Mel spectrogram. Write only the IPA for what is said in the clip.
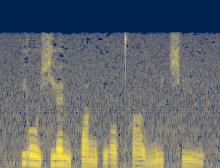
pjo˥˨ʊ̯ɕjɛ˥˨n fɑ˥˨ŋpwɔ˨˦t̪ʰɑ˨˦ʊ̯ mi˥˨t͡ɕʰi˥˨

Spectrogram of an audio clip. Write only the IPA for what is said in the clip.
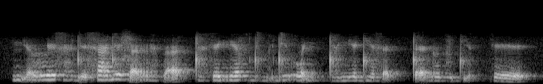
nʲæ̰lːexæ̤dḛ xæde zæ̰ræ̤bæ̰ tːæ̤xe rʲævi̤ di̤bḭdir wɛ̰nʲtːæ̤nʲɛ tʲæxɛ̰tːɛ̰ɡɹi̤v tʲæ̰kːe

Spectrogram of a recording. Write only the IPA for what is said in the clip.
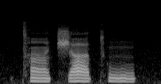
tʰã˨t͡ʃa˨ tʰũ˨

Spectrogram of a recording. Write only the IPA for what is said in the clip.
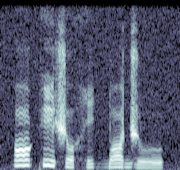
ɔ˦kĩ˦˨ʃo˨ hi˨ɡ͡bɔ˧d͡ʒu˨

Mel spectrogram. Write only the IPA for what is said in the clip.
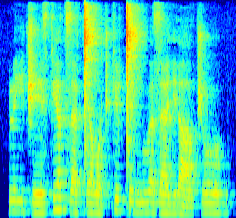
ɭiːt͡ʃeːzkeɐ̯ d͡zæɐ̯ǀelˠot͡ʃkiɭ ǀiɭŋuːɐ̯zælʲe ɾaːlˠt͡ʃoːb

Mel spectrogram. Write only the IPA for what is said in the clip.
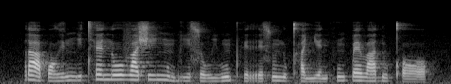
ɾaː˦˨pɔ˨ɣɪ˨˦ ŋi˨˦tʰɛ˦noː˦ va˦ʃiː˦ŋũ˨biː˨ sʊ˨βi˨βũ˦ pʰɪ˨rɪ˨ sũ˦nu˨˦kʰa˨ɲeː˨n fũ˦k͡pɛ˦βa˨˦ ɗu˨ kʼɔ˨

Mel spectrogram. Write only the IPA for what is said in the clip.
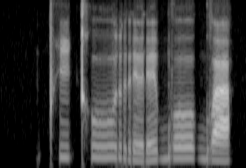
pʰi˦kʰuː˦rɪ˨ ɾe˦boː˦ɡʷa˨

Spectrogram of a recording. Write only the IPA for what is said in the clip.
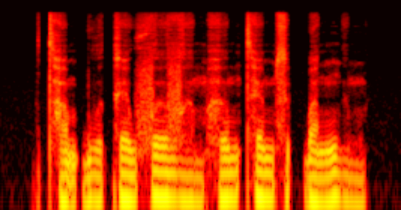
t̪ʰa̰˧˨mɓu˧˩ə̯kɛ˧w fəː˧və̤ː˨˩mhəː˧m t̪ʰɛ˧msə˨˩p̚ɓa˨˦n ŋɨ̤˨˩m

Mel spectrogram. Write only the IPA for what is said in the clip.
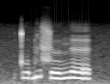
tʷəbi søŋɛ

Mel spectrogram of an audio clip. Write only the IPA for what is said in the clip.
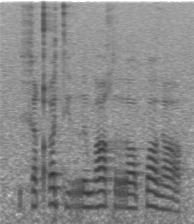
xɪqʼʊ tʲərəw ɑχ rɒpɒðɑ

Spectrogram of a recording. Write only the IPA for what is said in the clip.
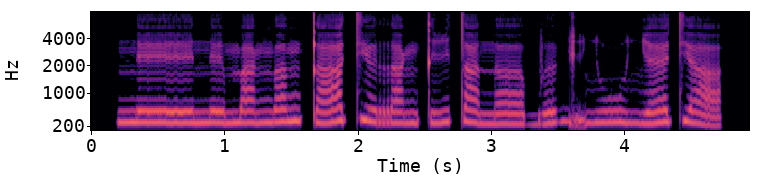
neːne maŋɐŋ tatʲɘ raŋtitanɐː bɘɡḭʎuː ʎɛtʲa

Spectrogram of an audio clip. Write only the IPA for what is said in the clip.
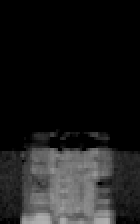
βɔ̃fɛvyvɤ

